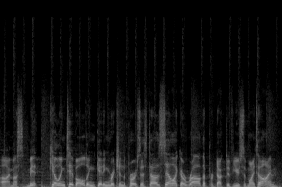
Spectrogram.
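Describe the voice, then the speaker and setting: A roguish male space captain from a video game. His mid-pitched voice swings in lively, glib arcs, wry and flirtatious, with music clearly playing behind him. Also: a little fast. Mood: wry, bargaining.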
